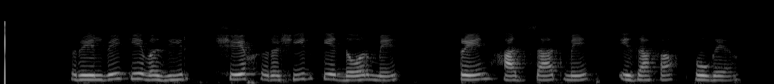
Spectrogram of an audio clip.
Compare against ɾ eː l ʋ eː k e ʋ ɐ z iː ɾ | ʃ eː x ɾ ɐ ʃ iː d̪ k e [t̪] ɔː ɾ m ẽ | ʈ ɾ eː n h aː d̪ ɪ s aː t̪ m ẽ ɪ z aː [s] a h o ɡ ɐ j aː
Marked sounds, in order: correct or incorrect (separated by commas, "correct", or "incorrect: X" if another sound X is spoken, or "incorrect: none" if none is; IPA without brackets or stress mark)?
incorrect: d̪, incorrect: f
